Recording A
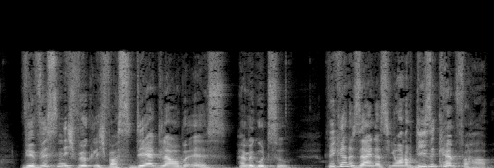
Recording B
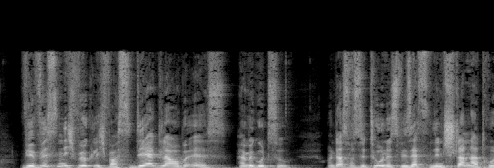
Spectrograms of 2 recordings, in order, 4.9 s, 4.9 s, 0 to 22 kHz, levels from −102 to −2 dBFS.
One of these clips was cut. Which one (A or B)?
A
